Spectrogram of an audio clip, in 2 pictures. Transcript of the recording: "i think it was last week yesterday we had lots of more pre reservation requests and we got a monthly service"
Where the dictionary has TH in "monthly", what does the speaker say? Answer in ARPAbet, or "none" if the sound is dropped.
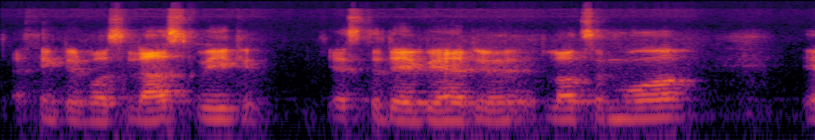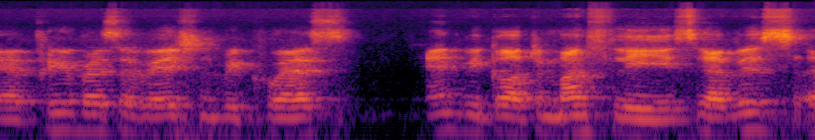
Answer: TH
